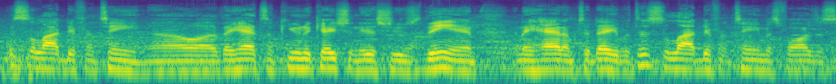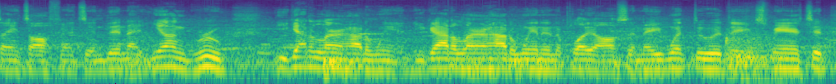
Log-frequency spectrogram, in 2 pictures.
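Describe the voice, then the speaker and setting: Relaxed man breaking down a football game. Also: mid-range voice, fast talker, background noise. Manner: relaxed, thoughtful, many "you know" fillers. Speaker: former player, football analyst. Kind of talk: postgame sports analysis. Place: studio set with team backdrop, indoors. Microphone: handheld microphone.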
